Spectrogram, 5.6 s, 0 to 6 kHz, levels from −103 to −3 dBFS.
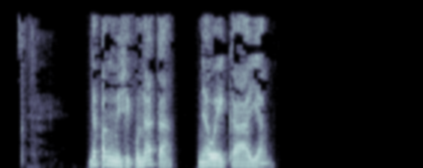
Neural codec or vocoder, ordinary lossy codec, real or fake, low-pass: none; MP3, 24 kbps; real; 5.4 kHz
